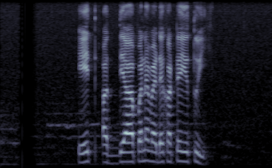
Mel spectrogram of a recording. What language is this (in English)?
Sinhala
